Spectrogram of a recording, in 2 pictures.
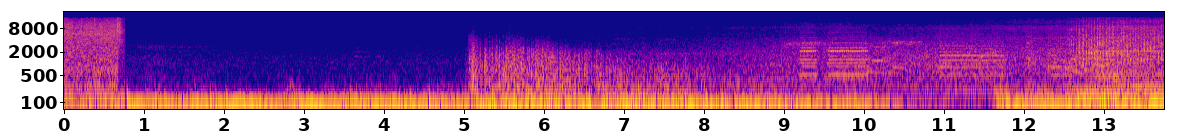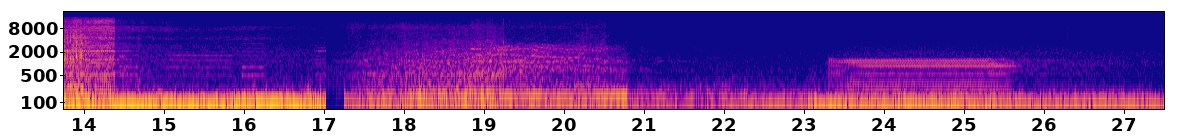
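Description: Layered film sound effects: a heavy, continuous low rumble with car horns honking over it in the middle, and a long, steady horn blast near the end.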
